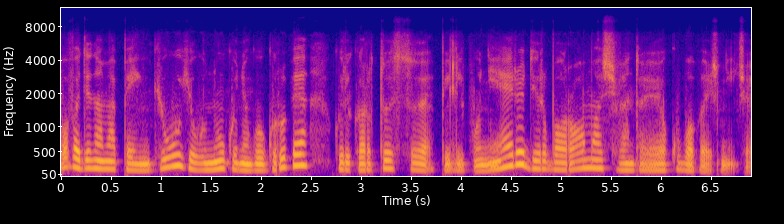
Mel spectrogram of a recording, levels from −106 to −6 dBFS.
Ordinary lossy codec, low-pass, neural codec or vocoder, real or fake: Opus, 24 kbps; 7.2 kHz; none; real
